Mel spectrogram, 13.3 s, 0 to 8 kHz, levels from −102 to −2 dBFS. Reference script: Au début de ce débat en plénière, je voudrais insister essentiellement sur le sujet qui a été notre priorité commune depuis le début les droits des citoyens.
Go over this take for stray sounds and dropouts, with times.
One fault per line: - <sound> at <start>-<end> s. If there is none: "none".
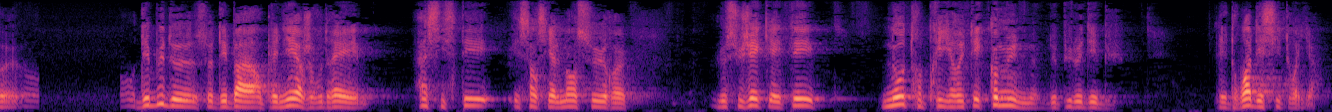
none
